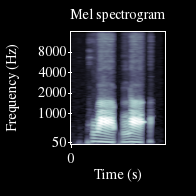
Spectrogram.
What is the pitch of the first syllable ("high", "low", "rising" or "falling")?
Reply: low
